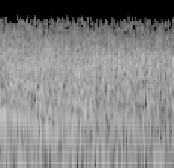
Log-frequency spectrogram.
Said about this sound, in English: John Amos and Frank Muir are facing Ian Wallace and Dennis Norton, and they would like you to applaud them now, please. More enthusiastic applause would be in order for our scorer, Leonie Lawson.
